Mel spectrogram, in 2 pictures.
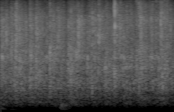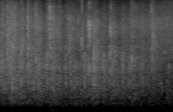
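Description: A church congregation applauds a children's choir after their hymn, a steady wash of clapping heard from some distance that holds for several seconds and slowly thins.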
